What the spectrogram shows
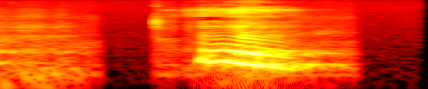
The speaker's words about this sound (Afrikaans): Ja, skies. Wie gaap nou? Wie gaap?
